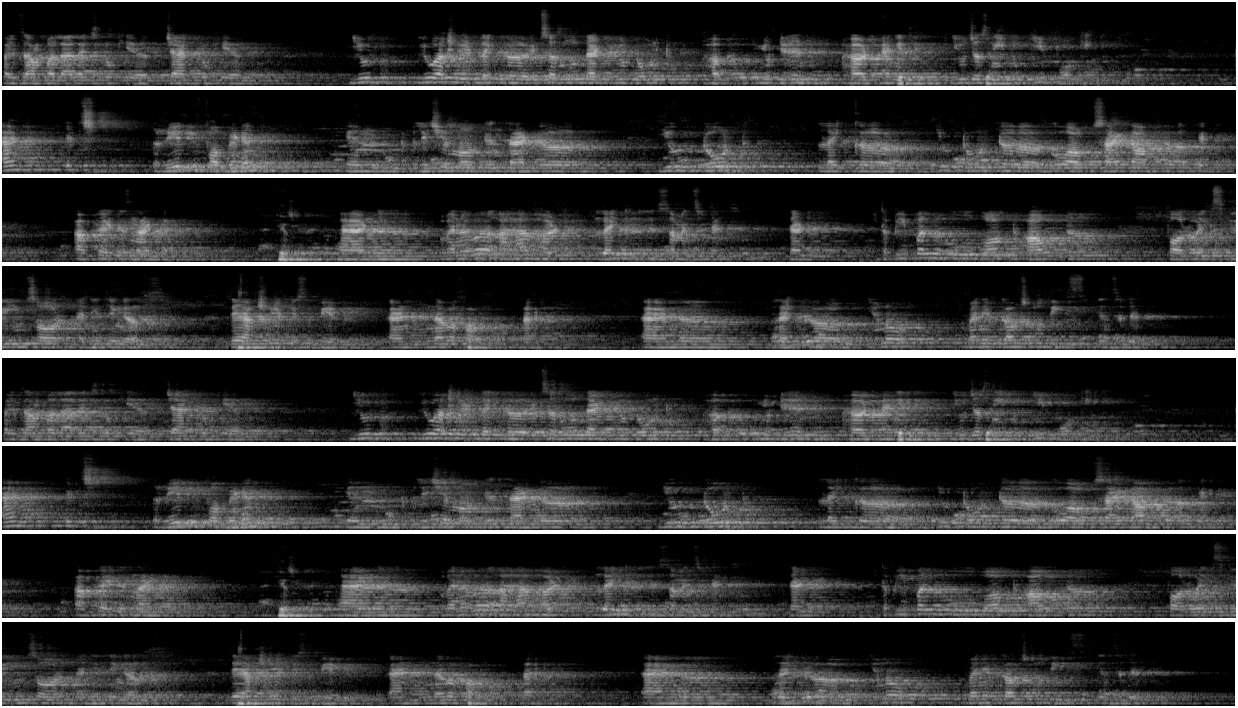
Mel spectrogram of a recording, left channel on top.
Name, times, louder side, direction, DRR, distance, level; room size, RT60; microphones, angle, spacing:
voice 1, 0.0-2.4 3.5-3.8 4.1-6.7 7.0-9.0 9.5-10.0 10.3-11.0 12.3-12.6 13.0-13.4 13.8-15.0 15.8-18.2 18.5-18.6 18.9-19.7 20.5-24.4 25.4-26.5 28.0-28.8 29.1-31.9 32.5-32.7 33.6-35.7 36.0-38.7 39.0-40.5 40.9-41.9 42.2-42.6 43.4-44.3 44.7-46.1 46.6-48.4, left 2 dB, 65° left, 2 dB, 5.1 m, -27 dB
voice 2, 15.6-16.3 16.6-16.9 19.1-19.4 21.8-22.3 27.2-28.0 29.2-29.3 30.8-31.0 32.1-32.2 39.4-39.5 44.7-45.5 48.0-48.4, equal, ahead, 3 dB, 1.3 m, -33 dB
27.5 x 24.0 x 8.9 m, 2.6 s
head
